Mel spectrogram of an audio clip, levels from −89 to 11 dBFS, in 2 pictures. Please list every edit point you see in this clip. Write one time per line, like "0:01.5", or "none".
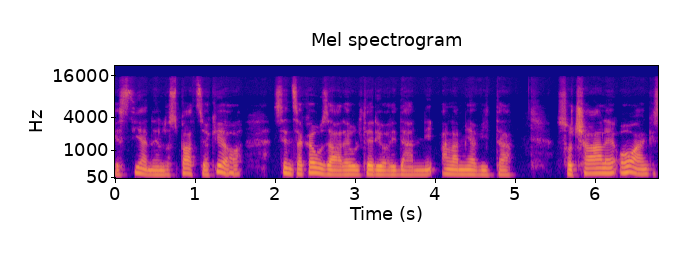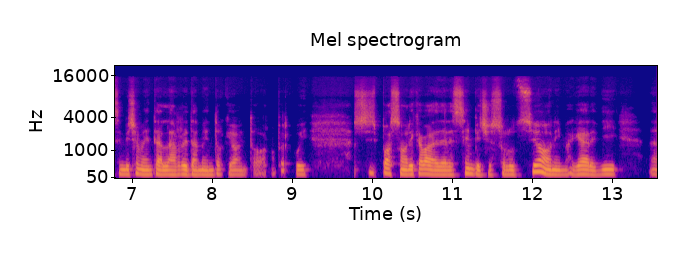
0:09.8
